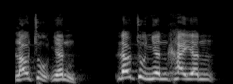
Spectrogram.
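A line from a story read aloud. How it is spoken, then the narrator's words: Trembling voice. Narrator (Vietnamese): Gã cất giọng run run nói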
